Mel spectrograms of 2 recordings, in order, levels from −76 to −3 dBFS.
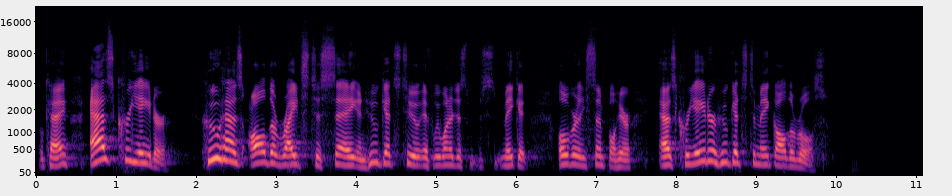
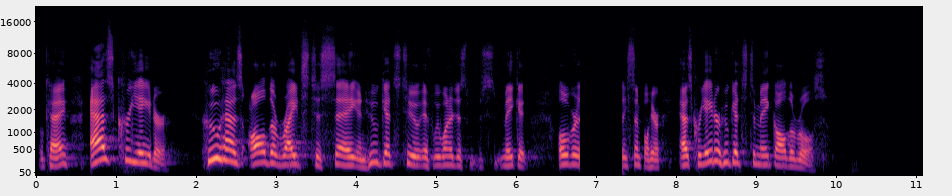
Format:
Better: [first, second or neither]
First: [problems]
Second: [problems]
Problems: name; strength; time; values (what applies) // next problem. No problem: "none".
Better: first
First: none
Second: audio freezing; at 7 s for 0.5 s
